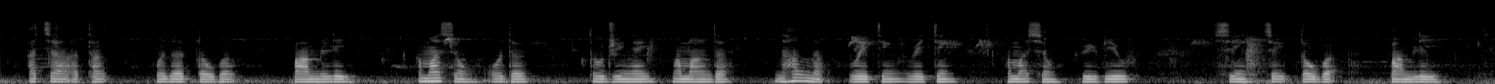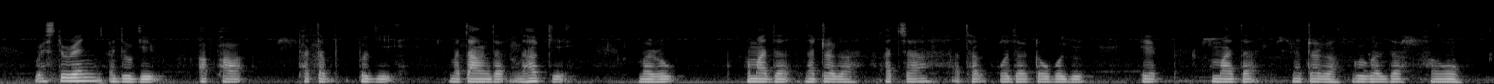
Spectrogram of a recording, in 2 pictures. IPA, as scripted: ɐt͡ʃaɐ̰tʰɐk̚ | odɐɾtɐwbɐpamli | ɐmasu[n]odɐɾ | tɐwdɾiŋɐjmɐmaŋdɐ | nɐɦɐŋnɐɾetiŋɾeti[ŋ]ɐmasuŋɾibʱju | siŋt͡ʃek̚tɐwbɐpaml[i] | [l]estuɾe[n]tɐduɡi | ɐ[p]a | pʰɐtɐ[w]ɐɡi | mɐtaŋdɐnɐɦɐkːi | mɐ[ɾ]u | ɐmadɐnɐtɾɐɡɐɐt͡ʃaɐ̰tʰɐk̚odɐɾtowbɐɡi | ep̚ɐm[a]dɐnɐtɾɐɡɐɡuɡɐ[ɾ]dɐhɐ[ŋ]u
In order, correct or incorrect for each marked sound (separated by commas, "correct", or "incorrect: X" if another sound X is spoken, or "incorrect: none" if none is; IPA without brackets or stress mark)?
incorrect: ŋ, correct, correct, incorrect: ɾ, correct, incorrect: pʰ, incorrect: b, correct, correct, incorrect: l, correct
